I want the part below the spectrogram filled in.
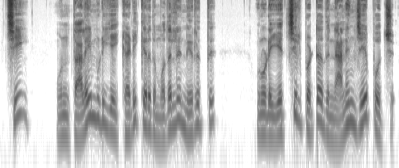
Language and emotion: Tamil, disgusted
